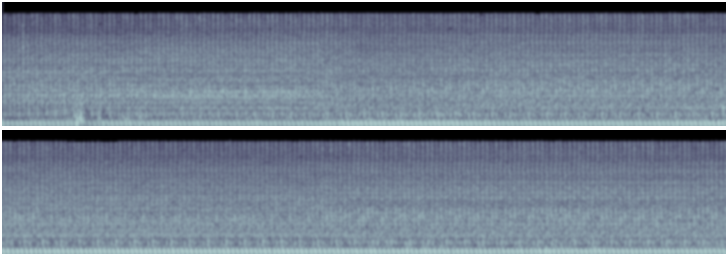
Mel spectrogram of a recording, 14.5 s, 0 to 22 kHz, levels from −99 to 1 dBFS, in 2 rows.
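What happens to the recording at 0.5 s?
Nothing goes wrong at 0.5 s; the audio plays through that moment intact, with no audible fault.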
